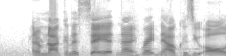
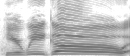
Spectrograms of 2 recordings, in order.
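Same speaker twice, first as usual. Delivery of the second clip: drawn-out, high, loud rallying cry; Peter Pan; 6 semitones higher, 6 dB louder, much slower than usual. Retold or imitated. Streamer recalling a Disney promo, excited Peter Pan cry. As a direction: call it out long and high. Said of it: "Peter Pan saying".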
